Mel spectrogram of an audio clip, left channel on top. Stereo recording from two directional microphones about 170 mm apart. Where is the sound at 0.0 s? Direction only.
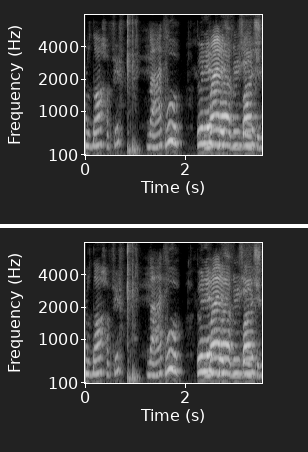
5° right (ahead or behind).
